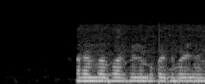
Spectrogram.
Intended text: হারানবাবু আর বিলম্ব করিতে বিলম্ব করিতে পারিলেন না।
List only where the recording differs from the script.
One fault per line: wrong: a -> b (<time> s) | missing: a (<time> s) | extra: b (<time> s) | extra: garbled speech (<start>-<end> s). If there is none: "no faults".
missing: বিলম্ব করিতে (1.8 s)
